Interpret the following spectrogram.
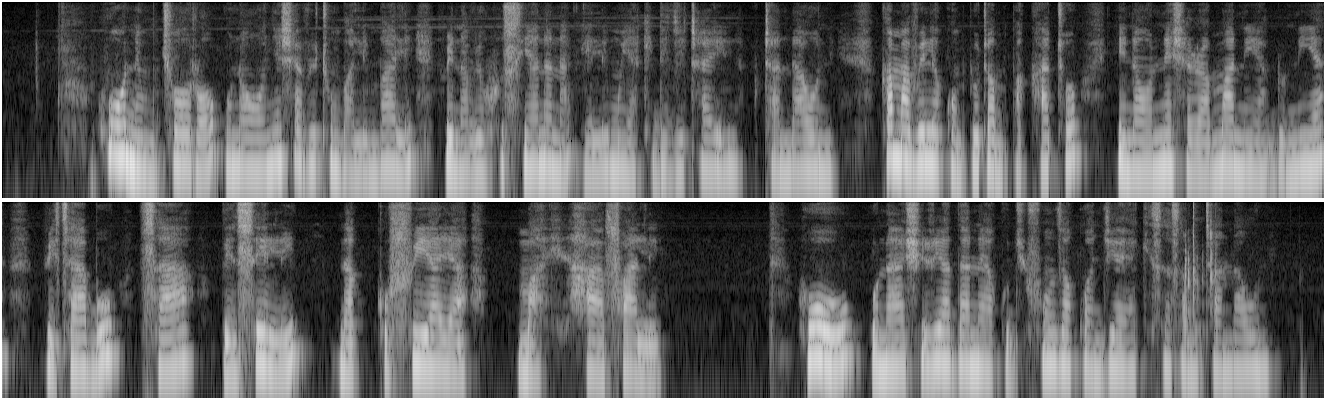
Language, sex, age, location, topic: Swahili, female, 36-49, Nairobi, education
